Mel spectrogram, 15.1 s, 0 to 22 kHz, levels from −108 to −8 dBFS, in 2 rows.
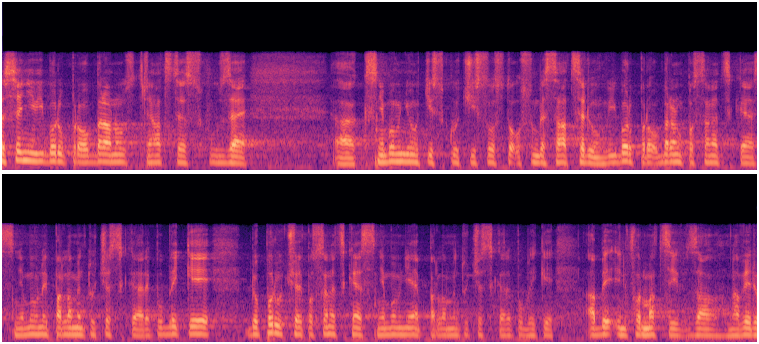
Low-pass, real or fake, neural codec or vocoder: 7.2 kHz; real; none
